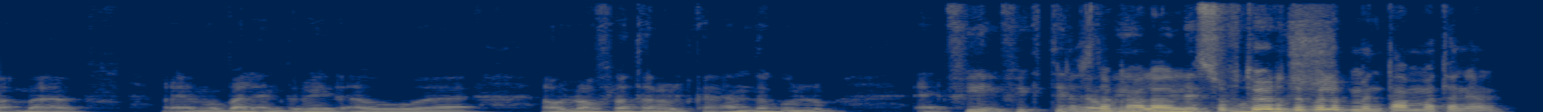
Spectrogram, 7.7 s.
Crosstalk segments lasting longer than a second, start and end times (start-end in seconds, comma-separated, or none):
5.3-6.8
